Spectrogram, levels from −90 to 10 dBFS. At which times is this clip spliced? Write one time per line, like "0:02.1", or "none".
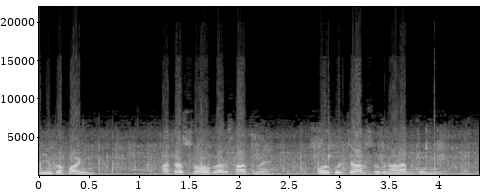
none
